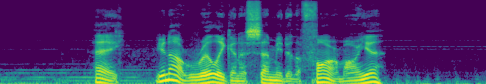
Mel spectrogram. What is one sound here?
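A man pleads in a gruff voice.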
